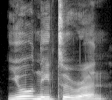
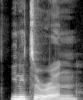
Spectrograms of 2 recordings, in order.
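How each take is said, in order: First: Slow, deliberate "You need to run"; emphatic repeat. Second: Said in the usual way. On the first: Real, not acted. Vlogger warns a woman to leave, slow and emphatic. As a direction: spell out "You need to run" slowly, word by word.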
